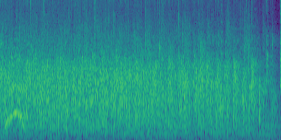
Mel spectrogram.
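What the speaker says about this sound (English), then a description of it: "Let's get a round of applause for Dylan." Steady, sustained applause from a crowd at an Indian wedding after a speech, dense and even throughout, tapering slightly at the very end.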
